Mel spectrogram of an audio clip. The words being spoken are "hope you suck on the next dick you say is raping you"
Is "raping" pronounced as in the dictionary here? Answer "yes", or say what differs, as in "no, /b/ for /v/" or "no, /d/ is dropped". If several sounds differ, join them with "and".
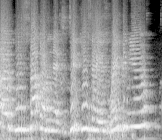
no, /w/ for /ɹ/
